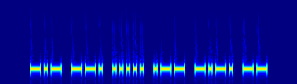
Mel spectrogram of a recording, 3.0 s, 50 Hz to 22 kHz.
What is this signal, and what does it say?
Morse code, heard as a keyed tone, about 35 wpm, 700 Hz. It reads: KG5WCM
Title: USA Call Signs - 6 Characters - 3x Character Spacing - 35wpm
